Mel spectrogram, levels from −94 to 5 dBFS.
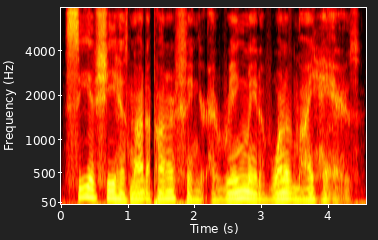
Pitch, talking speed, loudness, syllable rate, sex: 90 Hz, 210 wpm, -18 LUFS, 4.4 syllables/s, male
